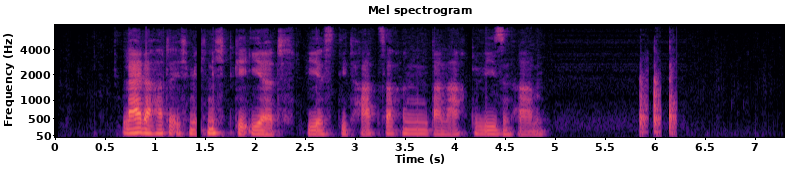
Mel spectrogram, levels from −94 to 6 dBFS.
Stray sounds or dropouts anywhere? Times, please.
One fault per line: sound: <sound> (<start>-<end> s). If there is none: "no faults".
sound: dropout (1.4-1.5 s)
sound: thud (5.8-6.2 s)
